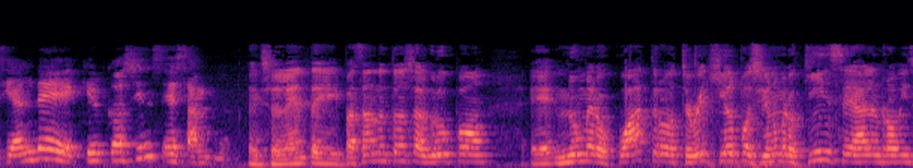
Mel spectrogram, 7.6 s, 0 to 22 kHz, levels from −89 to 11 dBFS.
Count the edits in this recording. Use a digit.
1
